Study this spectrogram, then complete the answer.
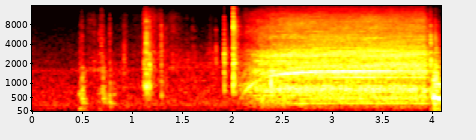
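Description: Hair dryer blowing over wet paint on a mixed-media autumn leaves piece: a few soft handling taps, then the dryer starts up loud and close and runs as a steady rushing whir before a clunk at the end.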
